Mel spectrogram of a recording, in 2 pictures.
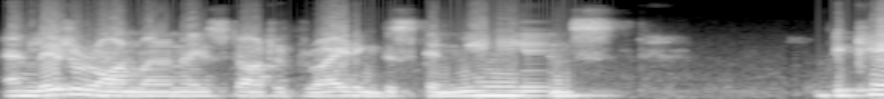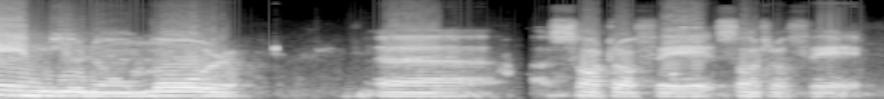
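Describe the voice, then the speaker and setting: Pakistani guy, fairly high voice, keeps saying you know and you see, some faint noise behind. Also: flat delivery, poor audio. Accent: Pakistani English. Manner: halting, repeats words, many "you know" and "you see" fillers. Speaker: poet and English professor, guest. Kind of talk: reflective interview answers.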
